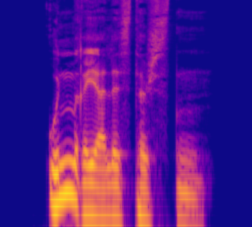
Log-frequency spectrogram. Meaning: 1. superlative degree of unrealistisch 2. inflection of unrealistisch: strong genitive masculine/neuter singular superlative degree
- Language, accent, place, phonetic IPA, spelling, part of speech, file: German, Germany, Berlin, [ˈʊnʁeaˌlɪstɪʃstn̩], unrealistischsten, adjective, De-unrealistischsten.ogg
